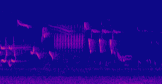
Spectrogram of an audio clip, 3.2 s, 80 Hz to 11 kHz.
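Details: A Woodlark (Lullula arborea) sings in the Suffolk Brecks on 23 June 2022: high, liquid, slurred notes, then a quick run of repeated fluty notes, over a low rumble of wind.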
